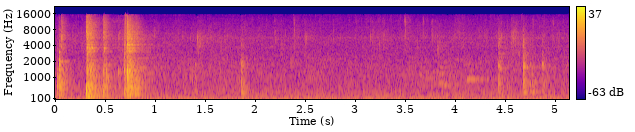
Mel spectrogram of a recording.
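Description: Dishes and a bottle being handled on a tray, clinking and knocking: three sharp knocks in the first second, then a few lighter taps, over a steady hiss.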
